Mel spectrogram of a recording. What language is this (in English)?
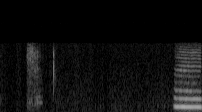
Odia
